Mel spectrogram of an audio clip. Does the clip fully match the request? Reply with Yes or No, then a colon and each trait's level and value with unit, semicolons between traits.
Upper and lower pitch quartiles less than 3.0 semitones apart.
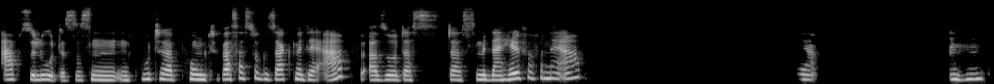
Yes: narrow, 2.6 semitones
